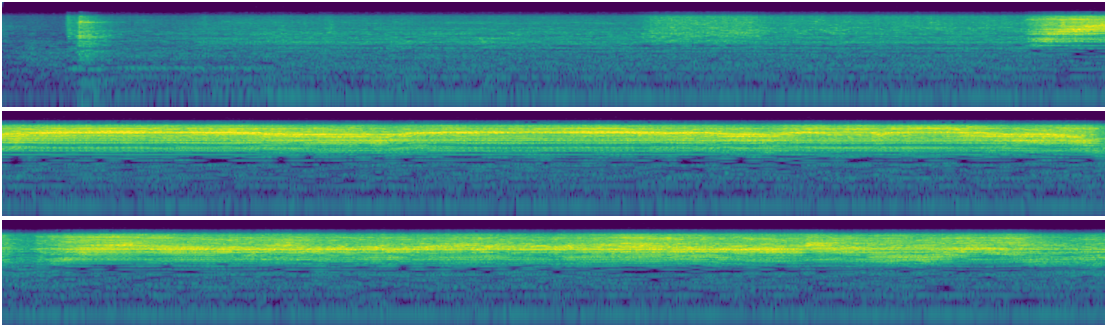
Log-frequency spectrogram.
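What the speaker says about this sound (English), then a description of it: "So firstly, we've done the coarse grinder." A coarse grinder runs with a steady motor hum, and a rough agate stone is pressed against the wheel, giving a loud, continuous grinding hiss that dips briefly and then resumes.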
